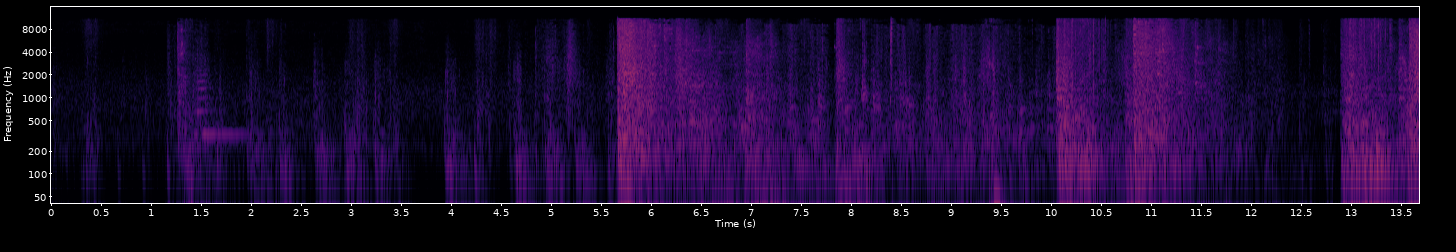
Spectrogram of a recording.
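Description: Footsteps patter quickly on a hard roof.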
